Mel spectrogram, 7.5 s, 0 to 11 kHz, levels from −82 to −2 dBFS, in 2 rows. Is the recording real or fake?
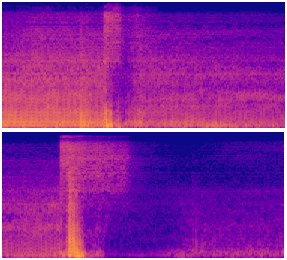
fake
